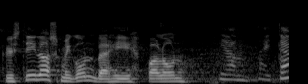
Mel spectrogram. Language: Estonian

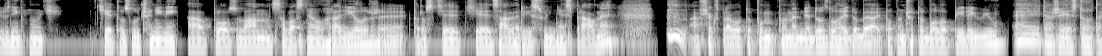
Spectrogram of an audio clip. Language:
Slovak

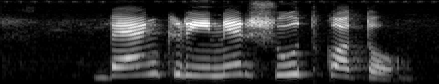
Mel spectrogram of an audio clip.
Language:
Bangla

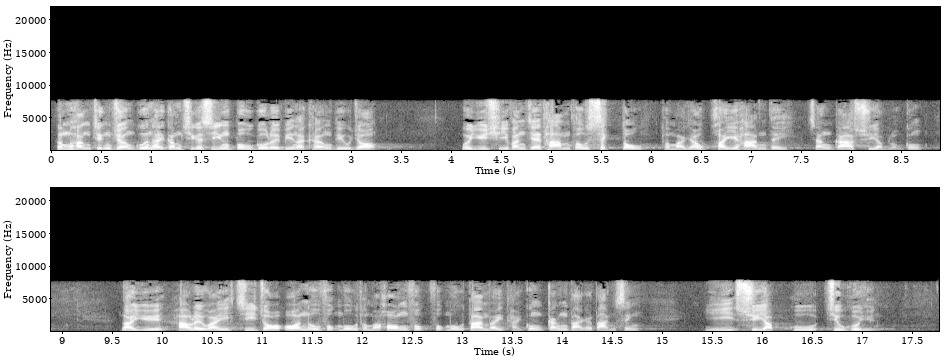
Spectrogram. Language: Cantonese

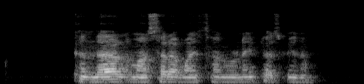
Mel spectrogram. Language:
Pashto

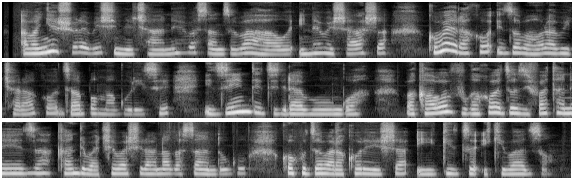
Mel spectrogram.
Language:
Rundi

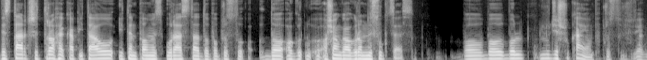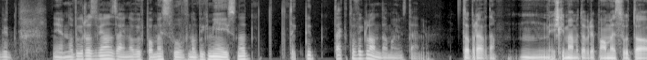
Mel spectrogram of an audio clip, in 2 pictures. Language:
Polish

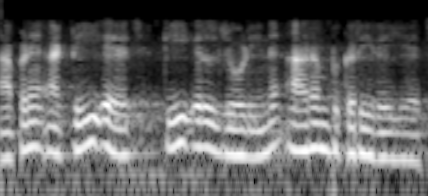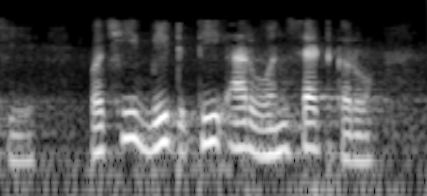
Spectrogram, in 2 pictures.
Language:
Gujarati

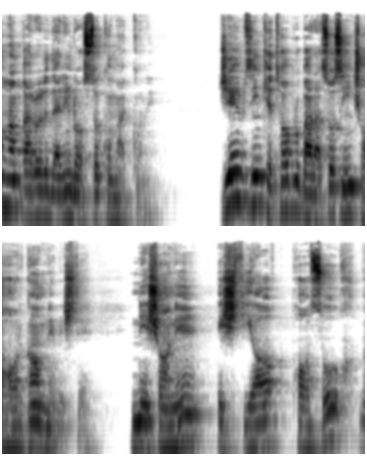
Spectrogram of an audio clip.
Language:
Persian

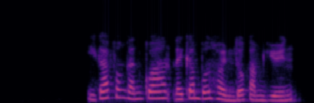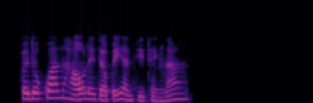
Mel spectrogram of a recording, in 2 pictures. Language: Cantonese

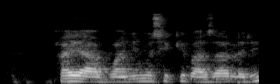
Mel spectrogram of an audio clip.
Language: Pashto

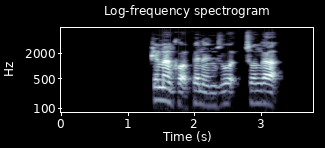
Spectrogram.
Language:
Bamenyam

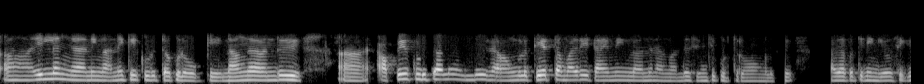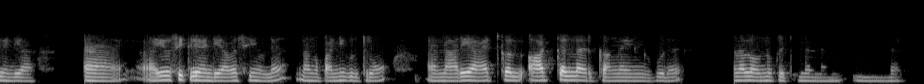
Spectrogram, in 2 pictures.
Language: Tamil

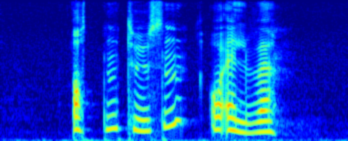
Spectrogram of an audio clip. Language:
Norwegian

